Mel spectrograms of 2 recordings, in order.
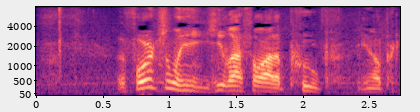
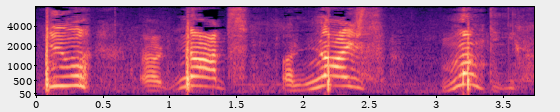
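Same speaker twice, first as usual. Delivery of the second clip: higher gleeful gloating; high mock triumph over the monkey; 10 semitones higher, slower than usual. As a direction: savor the hit like a cartoon villain. Gloating after hitting toy.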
